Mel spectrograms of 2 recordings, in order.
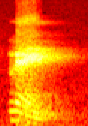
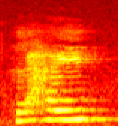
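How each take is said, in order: First: The pitch falls sharply on the word. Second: The pitch rises on the word. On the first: The speaker calls it right. "No, it's false tone" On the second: The speaker calls it wrong. "second tone"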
